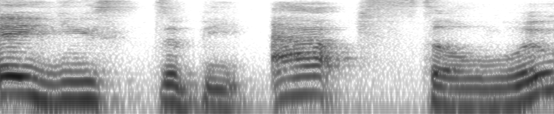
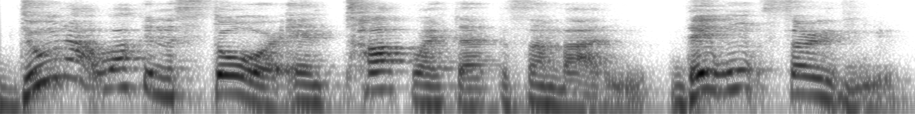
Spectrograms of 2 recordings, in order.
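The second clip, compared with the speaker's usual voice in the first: ordinary talk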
